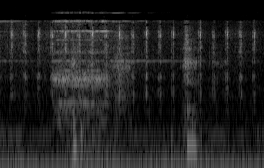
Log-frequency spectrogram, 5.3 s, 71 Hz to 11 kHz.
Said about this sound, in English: Tick-tock. 7 minutes to 3. In 7 minutes, the alarm goes off. 7 minutes to 3, the alarm rings for me.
